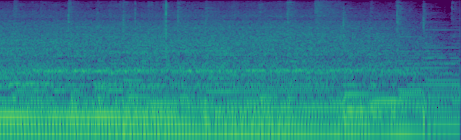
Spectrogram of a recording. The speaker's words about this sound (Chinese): 妈妈也跟着补充说道：“还有引擎持续发出的嗡嗡声，也会让我们想睡觉哦。”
